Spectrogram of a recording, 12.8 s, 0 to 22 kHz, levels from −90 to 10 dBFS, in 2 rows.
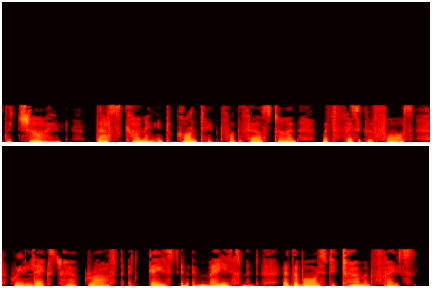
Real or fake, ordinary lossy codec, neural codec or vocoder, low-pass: real; MP3, 24 kbps; none; 7.2 kHz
